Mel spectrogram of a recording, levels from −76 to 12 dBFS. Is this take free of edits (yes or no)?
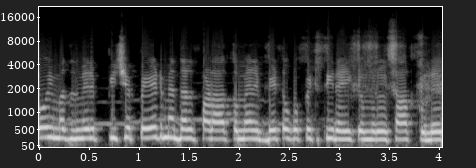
yes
